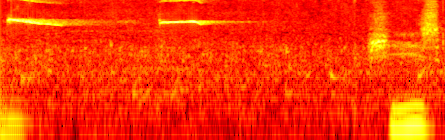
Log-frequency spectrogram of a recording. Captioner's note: chirping continues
